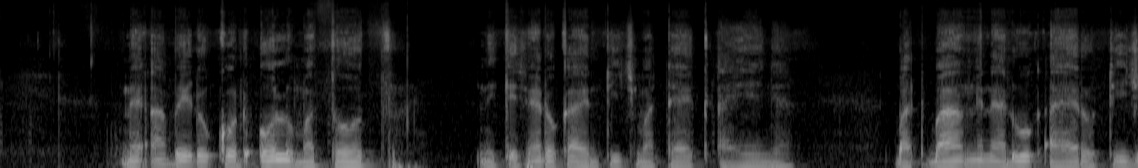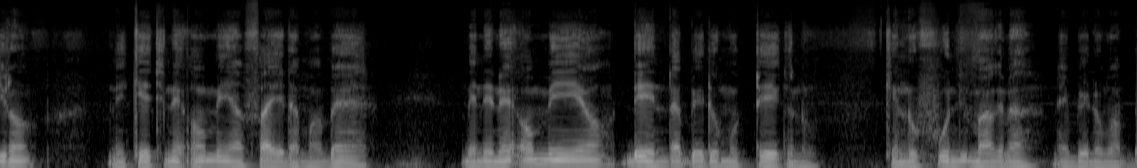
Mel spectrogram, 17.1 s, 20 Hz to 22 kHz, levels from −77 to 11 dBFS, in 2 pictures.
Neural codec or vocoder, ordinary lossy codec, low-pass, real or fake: codec, 44.1 kHz, 7.8 kbps, Pupu-Codec; none; none; fake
